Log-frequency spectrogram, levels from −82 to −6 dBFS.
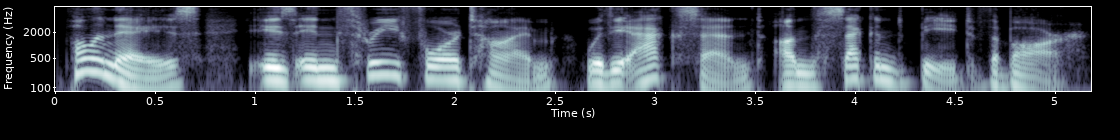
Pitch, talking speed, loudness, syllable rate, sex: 125 Hz, 195 wpm, -20 LUFS, 4.6 syllables/s, male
